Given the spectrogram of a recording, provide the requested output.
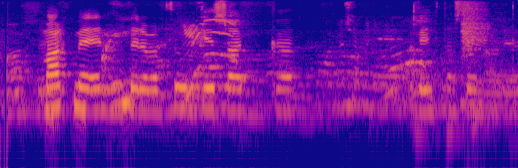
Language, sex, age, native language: Icelandic, male, 11, Icelandic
